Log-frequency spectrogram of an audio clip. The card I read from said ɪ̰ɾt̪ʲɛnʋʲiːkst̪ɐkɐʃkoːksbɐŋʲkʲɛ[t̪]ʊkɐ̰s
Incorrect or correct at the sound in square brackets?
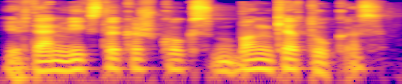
correct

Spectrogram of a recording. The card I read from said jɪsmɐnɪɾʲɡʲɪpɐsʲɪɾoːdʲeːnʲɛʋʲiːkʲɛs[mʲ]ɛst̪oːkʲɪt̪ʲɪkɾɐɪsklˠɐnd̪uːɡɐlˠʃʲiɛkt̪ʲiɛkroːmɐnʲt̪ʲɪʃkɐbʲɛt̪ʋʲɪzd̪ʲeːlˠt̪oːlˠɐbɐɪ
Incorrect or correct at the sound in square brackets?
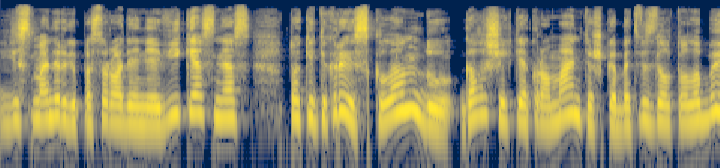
incorrect: nʲ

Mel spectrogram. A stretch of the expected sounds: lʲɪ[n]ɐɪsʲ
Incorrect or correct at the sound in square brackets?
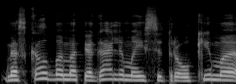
incorrect: m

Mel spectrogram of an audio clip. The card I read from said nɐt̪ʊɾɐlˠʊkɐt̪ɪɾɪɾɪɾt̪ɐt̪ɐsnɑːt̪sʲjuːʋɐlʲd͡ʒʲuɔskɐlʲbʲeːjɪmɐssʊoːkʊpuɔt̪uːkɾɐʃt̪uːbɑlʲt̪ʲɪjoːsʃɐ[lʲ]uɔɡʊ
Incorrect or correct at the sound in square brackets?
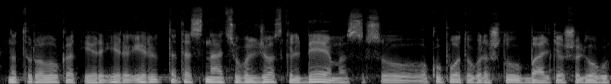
correct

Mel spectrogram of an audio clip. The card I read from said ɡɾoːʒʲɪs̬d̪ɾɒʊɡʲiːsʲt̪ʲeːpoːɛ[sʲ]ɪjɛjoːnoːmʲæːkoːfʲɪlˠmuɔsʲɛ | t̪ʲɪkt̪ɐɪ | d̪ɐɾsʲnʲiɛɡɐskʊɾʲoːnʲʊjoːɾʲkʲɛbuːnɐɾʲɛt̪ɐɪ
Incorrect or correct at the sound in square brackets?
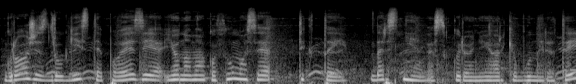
incorrect: zʲ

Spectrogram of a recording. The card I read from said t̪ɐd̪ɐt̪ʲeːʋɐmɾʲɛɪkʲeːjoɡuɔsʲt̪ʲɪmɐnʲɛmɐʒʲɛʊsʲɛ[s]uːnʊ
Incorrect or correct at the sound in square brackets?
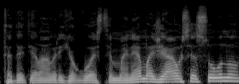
correct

